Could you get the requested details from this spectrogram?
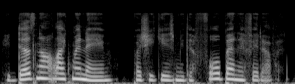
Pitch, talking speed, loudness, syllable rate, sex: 215 Hz, 305 wpm, -18 LUFS, 6.9 syllables/s, female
